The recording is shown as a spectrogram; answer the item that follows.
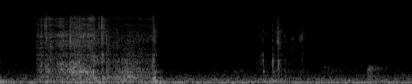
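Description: A knife blade slicing through packing tape on a cardboard box: one drawn-out rasping cut lasting about a second, followed a second later by a few short scrapes and light taps of the blade on the box.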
